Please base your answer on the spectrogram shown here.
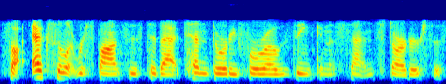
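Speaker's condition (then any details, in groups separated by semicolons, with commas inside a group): No condition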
